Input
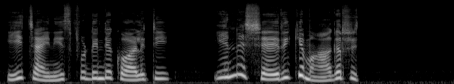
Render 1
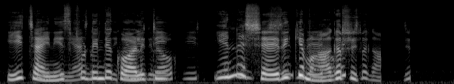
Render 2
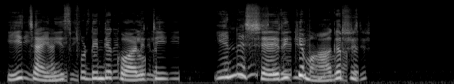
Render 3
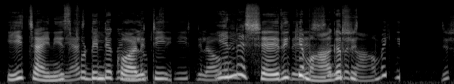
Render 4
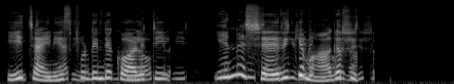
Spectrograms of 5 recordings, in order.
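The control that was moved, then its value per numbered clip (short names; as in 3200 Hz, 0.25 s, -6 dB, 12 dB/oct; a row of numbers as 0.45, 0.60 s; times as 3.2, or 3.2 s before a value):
reverse delay, time: 0.293, 0.112, 0.571, 0.17 s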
